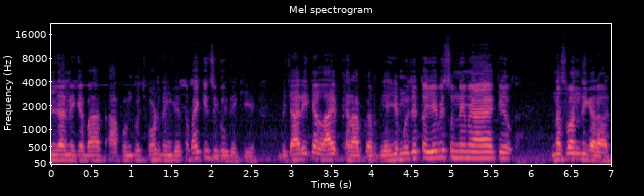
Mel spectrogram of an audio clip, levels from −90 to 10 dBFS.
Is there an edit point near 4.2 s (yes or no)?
no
